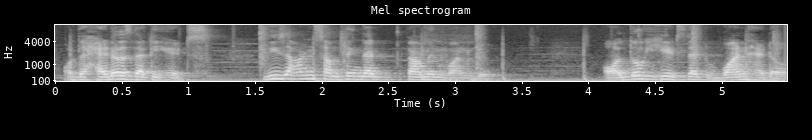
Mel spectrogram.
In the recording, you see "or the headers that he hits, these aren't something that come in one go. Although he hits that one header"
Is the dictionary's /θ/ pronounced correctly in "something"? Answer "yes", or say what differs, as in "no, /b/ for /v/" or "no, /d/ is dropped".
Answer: no, /t/ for /θ/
